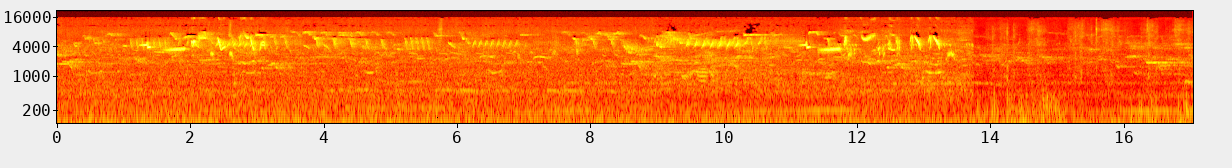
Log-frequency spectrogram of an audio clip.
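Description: Birds singing: quick trilled, chirping phrases in two bouts, the second about halfway through, over a steady low outdoor rumble. The birdsong drops away near the end.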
